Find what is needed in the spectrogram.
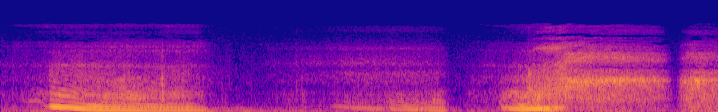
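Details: Sleep recording made with a snoring app: groaning, rattling snores from a sleeping adult, uneven in pitch and loudness, with a snort-like final breath; snoring.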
